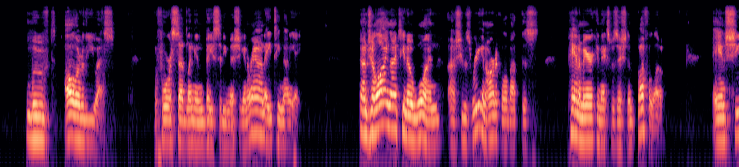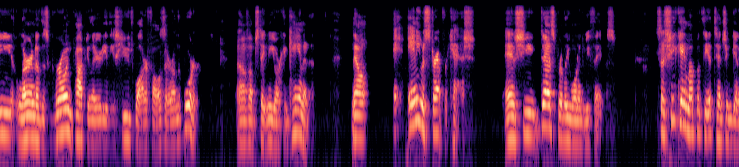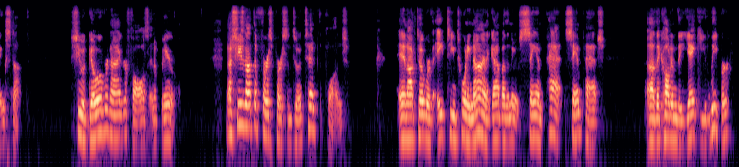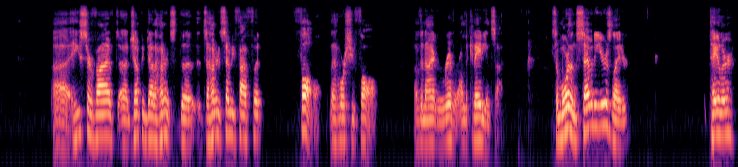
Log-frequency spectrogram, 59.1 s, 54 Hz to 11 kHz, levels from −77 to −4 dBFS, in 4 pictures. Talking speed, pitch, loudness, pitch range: 150 wpm, 135 Hz, -17 LUFS, 120-150 Hz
